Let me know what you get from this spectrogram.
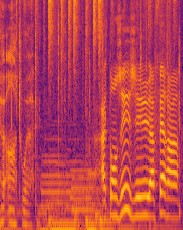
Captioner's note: non english speech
